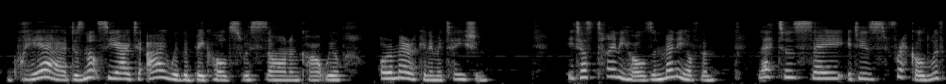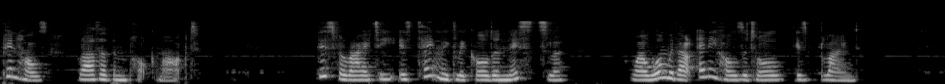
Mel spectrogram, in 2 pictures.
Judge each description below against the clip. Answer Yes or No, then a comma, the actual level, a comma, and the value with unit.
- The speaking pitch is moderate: No, high, 220 Hz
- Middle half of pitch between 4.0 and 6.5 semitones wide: Yes, average, 5.3 semitones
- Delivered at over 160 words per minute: Yes, average, 170 wpm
